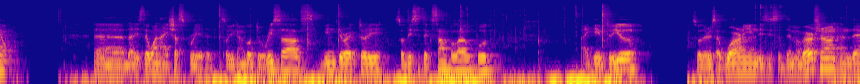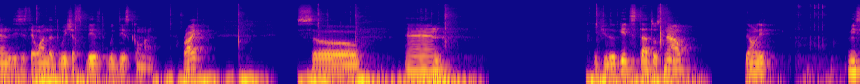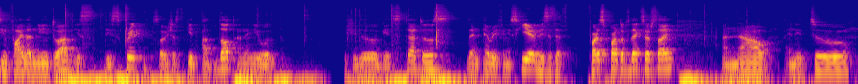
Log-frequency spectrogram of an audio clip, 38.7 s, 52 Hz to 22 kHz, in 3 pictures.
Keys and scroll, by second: 2.7-8.9 typing, 9.0 Return, 12.4-13.8 typing, 12.6 Tab, 14.0 Return, 14.9-19.3 typing, 18.2 Return, 19.5 Return, 21.2-23.1 typing, 26.2-32.6 typing, 35.9-37.5 typing, 37.6 Right.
